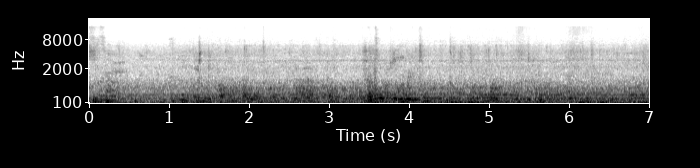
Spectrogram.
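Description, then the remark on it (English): A subway train rumbles steadily along between stations, a loud, continuous low roar with faint rattling and clatter over the top, swelling slightly midway through. “Please change here for the Oedo subway line.”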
